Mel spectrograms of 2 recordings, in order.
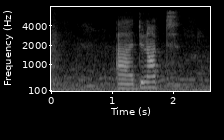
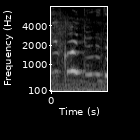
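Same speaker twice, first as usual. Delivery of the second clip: very high, loud squealing protest; mock whine; 4 dB louder than usual. Locked-in teacher protesting her aunt's photo: high squealing whine. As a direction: whine like an outraged child. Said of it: "I'm like".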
